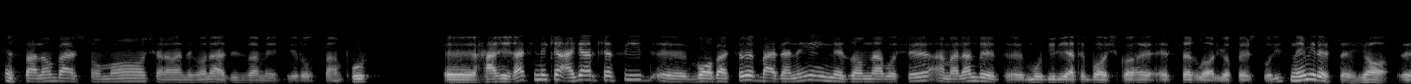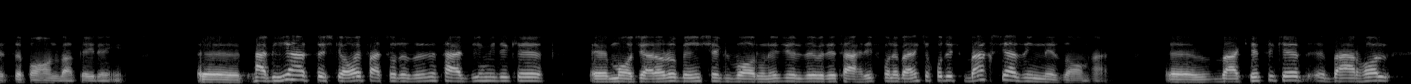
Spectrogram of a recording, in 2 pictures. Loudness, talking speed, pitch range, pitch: -29 LUFS, 135 wpm, 120-170 Hz, 145 Hz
